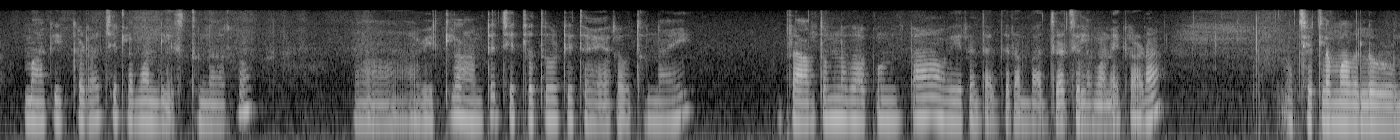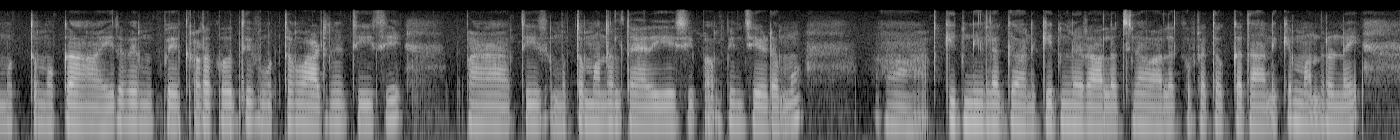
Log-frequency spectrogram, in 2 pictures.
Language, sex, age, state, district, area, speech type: Telugu, female, 30-45, Telangana, Hanamkonda, rural, spontaneous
